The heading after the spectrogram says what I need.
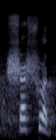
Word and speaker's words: শাশ্বত: কৃষ্ণেনা সংস্তুতে দেবী, কৃষ্ণেনা সংস্তুতে দেবী, দেবী শাশ্বত, শাশ্বত ভক্তিয়া সদাম্বিকে, সদাম্বিকে, ঠিক আছে, ময় বয় আছে, নিচে সামনে আকার আছে, সেজন্য সদাম্বিকে, সদাম্বিকে উচ্চারণ হবে।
